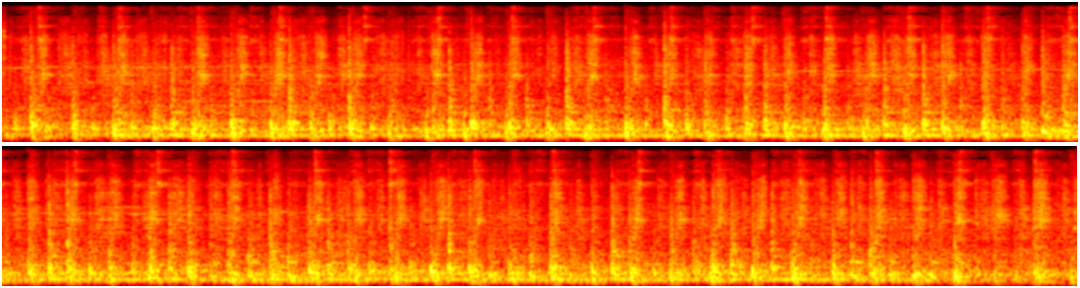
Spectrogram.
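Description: Live band playing an instrumental passage with fast, busy drumming on a drum kit, hits coming many times a second over a held low note.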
